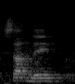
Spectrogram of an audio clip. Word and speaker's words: Sunday: Well, one thing that is not at all obvious from the spelling is that the first two rhyme. We say Sunday, Monday. We've got the same vowel sound in each of those, even though the spelling is different.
